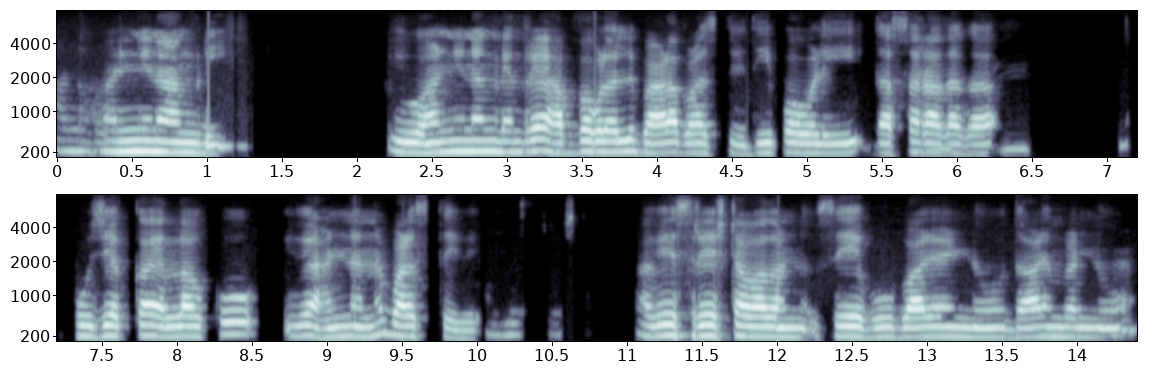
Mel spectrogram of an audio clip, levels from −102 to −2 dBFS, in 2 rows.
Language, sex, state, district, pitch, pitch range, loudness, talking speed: Kannada, female, Karnataka, Raichur, 200 Hz, 185-215 Hz, -16 LUFS, 70 wpm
